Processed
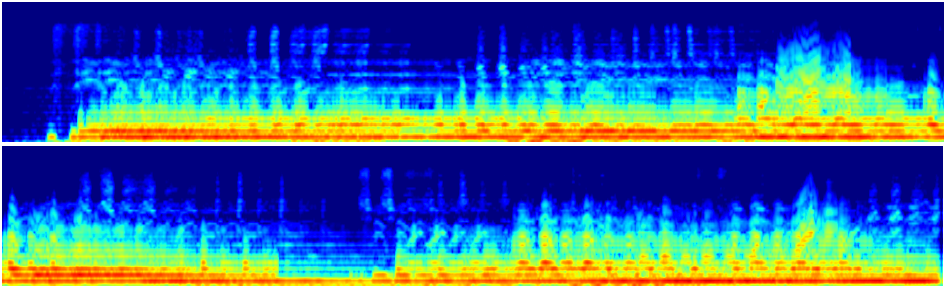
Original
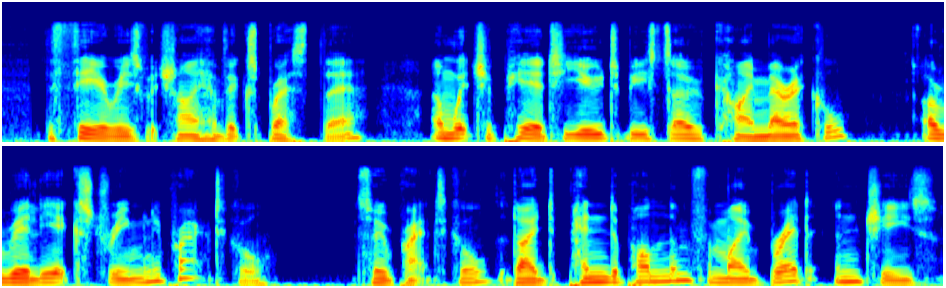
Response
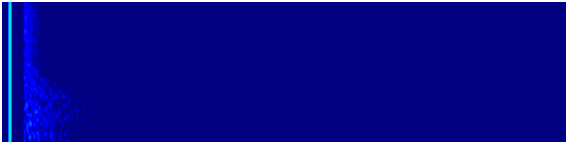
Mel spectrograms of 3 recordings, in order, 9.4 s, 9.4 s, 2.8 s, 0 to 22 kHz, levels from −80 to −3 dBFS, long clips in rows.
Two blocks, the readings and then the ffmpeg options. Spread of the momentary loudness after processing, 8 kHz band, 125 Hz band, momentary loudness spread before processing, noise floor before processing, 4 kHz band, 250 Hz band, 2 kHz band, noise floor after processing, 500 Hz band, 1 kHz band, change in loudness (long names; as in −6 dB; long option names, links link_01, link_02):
6 LU, below −15 dB, +6.5 dB, 11 LU, −47 dBFS, below −10 dB, +6.5 dB, −3.0 dB, −24 dBFS, +3.5 dB, +2.5 dB, +5.0 dB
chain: -filter_complex "[0:a]asplit=2[link_01][link_02];[1:a]atrim=start_sample=2205,asetrate=30429,aresample=44100,adelay=112[link_03];[link_02][link_03]afir=irnorm=-1:irlink=0,volume=8dB[link_04];[link_01][link_04]amix=inputs=2:normalize=0,afftfilt=real='hypot(re,im)*cos(PI*b)':imag='0':win_size=1024:overlap=0.75,bandreject=frequency=5400:width=29,asplit=2[link_05][link_06];[link_06]adelay=209,lowpass=frequency=4700:poles=1,volume=-3.5dB,asplit=2[link_07][link_08];[link_08]adelay=209,lowpass=frequency=4700:poles=1,volume=0.36,asplit=2[link_09][link_10];[link_10]adelay=209,lowpass=frequency=4700:poles=1,volume=0.36,asplit=2[link_11][link_12];[link_12]adelay=209,lowpass=frequency=4700:poles=1,volume=0.36,asplit=2[link_13][link_14];[link_14]adelay=209,lowpass=frequency=4700:poles=1,volume=0.36[link_15];[link_07][link_09][link_11][link_13][link_15]amix=inputs=5:normalize=0[link_16];[link_05][link_16]amix=inputs=2:normalize=0,afwtdn=0.158,acontrast=67,volume=-5.5dB"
